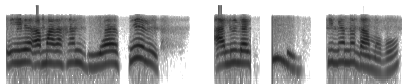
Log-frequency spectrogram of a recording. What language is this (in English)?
Assamese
